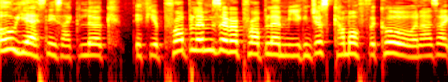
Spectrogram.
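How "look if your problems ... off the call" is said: put-on, attempted northern English accent. Retelling what a man on a call told them, attempted northern accent. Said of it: "I'm going to try and do a northern accent".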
